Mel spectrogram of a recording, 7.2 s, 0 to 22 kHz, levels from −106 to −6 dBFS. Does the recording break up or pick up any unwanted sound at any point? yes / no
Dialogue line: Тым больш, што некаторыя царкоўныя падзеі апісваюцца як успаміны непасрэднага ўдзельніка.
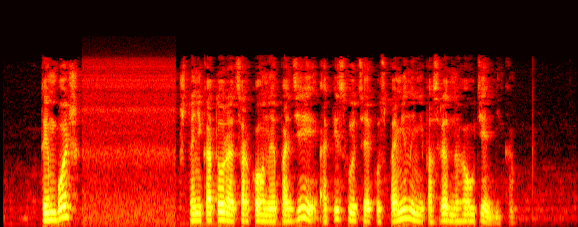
no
